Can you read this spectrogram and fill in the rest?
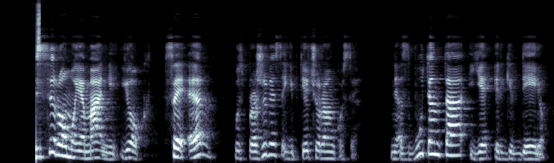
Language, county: Lithuanian, Kaunas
